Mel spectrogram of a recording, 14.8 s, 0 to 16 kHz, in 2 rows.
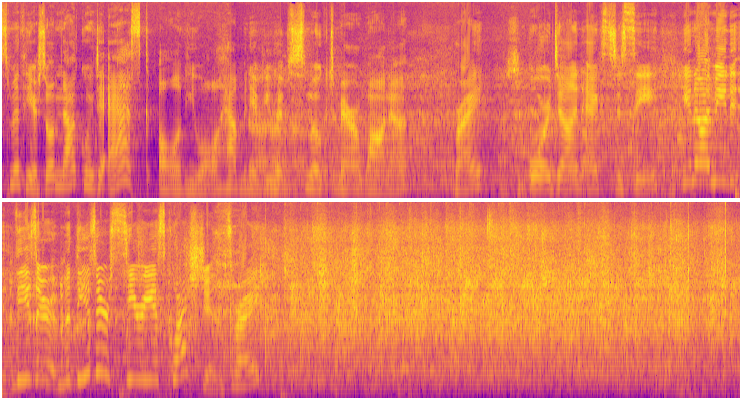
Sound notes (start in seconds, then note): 3.6 audience laughs; 9.6 applause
